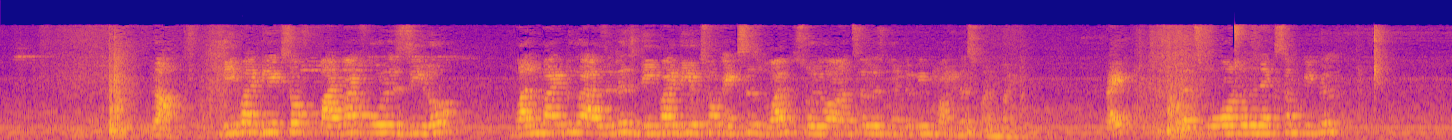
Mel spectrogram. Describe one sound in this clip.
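A man speaks calmly, explaining, close by.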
